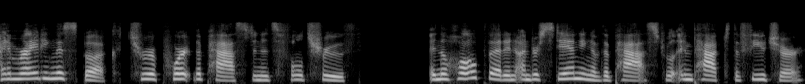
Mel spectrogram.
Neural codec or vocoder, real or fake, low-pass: codec, 16 kHz in and 24 kHz out, 0.8 kbps, FocalCodec, streaming, 65536 codes; fake; 7.2 kHz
